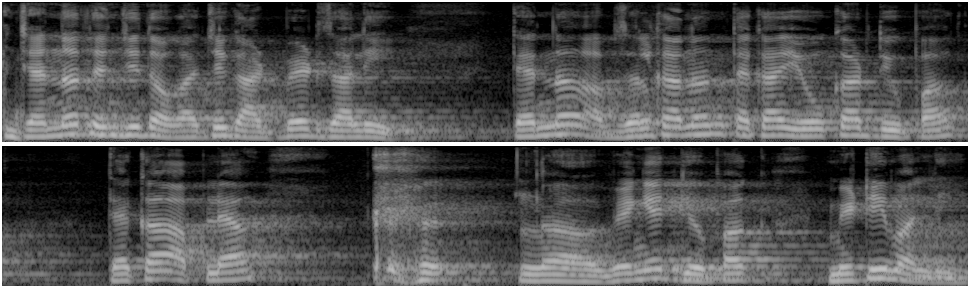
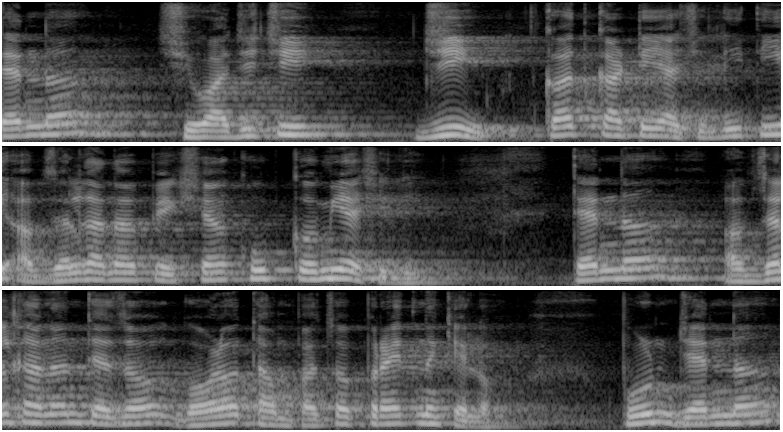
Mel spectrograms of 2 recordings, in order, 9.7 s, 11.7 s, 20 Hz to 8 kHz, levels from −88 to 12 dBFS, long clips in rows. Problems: none marked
